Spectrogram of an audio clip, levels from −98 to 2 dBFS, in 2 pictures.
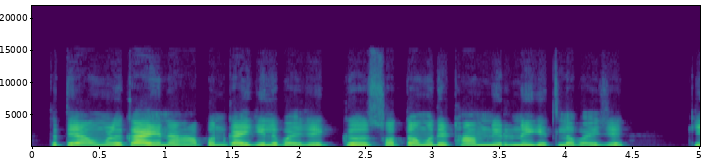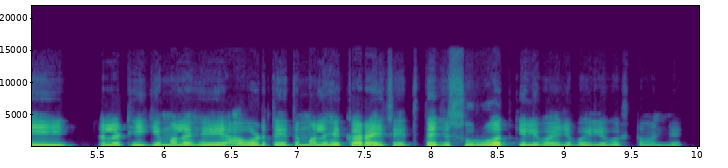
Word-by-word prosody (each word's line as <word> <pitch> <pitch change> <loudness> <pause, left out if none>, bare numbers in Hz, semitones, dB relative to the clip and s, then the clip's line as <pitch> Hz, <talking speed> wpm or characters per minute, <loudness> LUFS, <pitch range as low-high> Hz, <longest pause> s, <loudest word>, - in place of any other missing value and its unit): तर - - -3
त्यामुळे 170 +1 +1
काय 175 -2 +8
आहे 120 - +2
ना, 125 +5 -1
आपण 150 +5 -4
काय 145 -2 +3
केलं 135 -3 0
पाहिजे, 115 +3 -2
एक 145 +1 -6 0.2
स्वतःमध्ये 135 +2 -1
ठाम 125 -1 -1
निर्णय 120 +1 -1
घेतला 115 -2 -3
पाहिजे, 105 +7 -5 0.5
की 140 +2 +1 0.3
चला 145 +1 +3
ठीक 140 -1 -1
आहे. - - +2
मला 125 +1 +3
हे 135 +1 +3
आवडतंय, 125 +1 +1
तर - - -2
मला 130 +1 0
हे 145 - +4
करायचंय 125 -2 +3
तर - - -23
त्याची 205 0 +2
सुरुवात 160 +1 +3
केली 115 -3 0
पाहिजे 110 0 -3
पहिली 110 0 -5
गोष्ट 110 +2 -10
म्हणजे. 105 -2 -11
130 Hz, 205 wpm, -24 LUFS, 115-145 Hz, 0.5 s, काय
